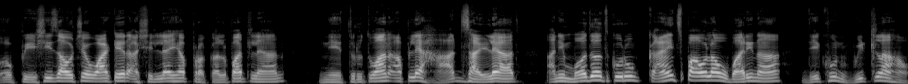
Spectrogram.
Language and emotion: Goan Konkani, disgusted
